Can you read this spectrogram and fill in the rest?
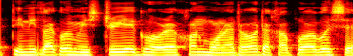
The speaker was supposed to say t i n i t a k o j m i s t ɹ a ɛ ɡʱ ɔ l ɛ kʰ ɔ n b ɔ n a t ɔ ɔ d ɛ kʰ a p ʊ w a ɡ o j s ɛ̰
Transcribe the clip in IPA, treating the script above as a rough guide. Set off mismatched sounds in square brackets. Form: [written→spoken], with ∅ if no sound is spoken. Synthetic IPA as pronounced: t i n i t a k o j m i s t ɹ [a→i] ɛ ɡʱ ɔ [l→ɹ] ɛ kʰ ɔ n b ɔ n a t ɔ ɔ d ɛ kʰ a p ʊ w a ɡ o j s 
